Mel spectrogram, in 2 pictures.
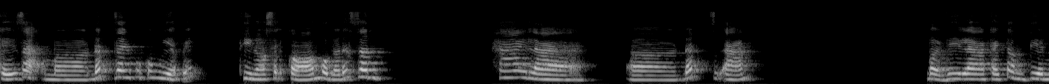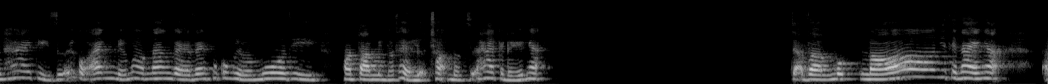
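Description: No technical faults can be heard anywhere in this speech recording. Nothing in the signal path calls for comment at any point.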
